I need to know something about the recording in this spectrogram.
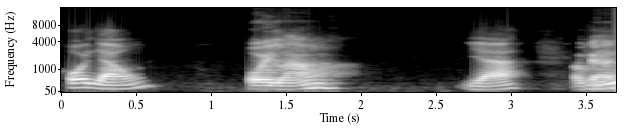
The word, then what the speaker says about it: Olhão: It will be very difficult to you to pronounce the name. It's called Olhão.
